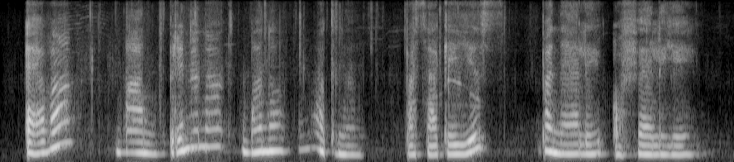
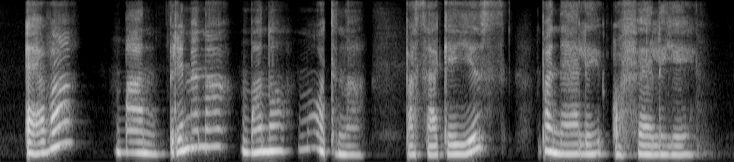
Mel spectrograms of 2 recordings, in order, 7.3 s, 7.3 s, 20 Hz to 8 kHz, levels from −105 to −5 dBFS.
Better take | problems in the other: second | noise reduction (neural separator model SepFormer DNS4)

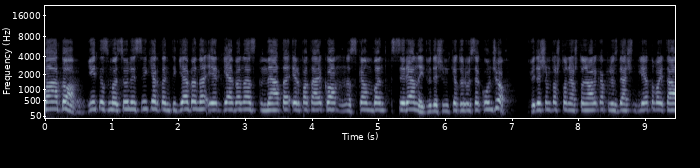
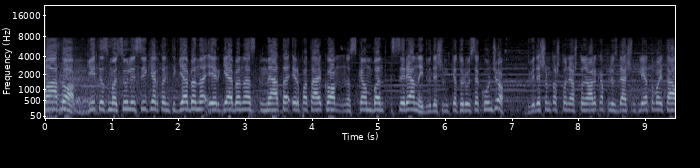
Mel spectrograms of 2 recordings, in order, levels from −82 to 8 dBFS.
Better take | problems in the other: second | noise reduction (neural mask model DeepFilterNet 3)

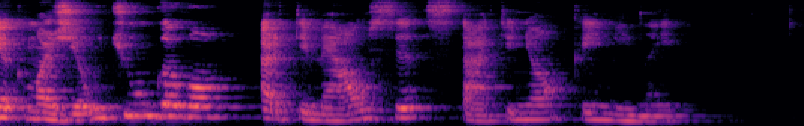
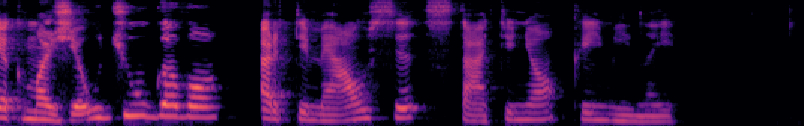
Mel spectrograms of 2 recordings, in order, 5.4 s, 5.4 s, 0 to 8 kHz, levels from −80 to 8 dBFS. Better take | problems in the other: second | room echo; dies away in 0.4 s

